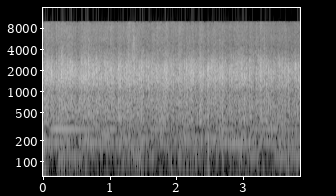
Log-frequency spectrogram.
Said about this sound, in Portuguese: Pode aplaudir ele aí forte pra caramba.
